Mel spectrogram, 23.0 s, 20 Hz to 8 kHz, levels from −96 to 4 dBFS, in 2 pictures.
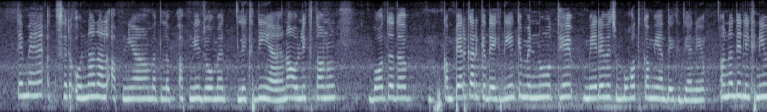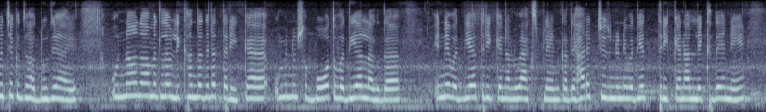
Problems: none marked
